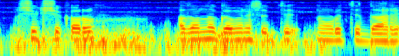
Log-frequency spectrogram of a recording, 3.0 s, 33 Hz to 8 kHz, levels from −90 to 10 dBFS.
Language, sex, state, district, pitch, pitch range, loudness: Kannada, male, Karnataka, Dharwad, 160 Hz, 155-165 Hz, -18 LUFS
